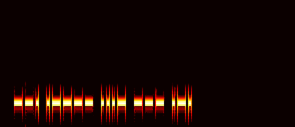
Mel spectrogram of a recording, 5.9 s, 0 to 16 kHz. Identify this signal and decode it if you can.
Morse code, heard as a keyed tone, about 22 wpm, 700 Hz. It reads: G1VOR
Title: DXCC-100 Call Signs - 5 Characters - Repeated 2x - 22wpm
